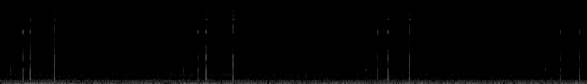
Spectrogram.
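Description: Long nails tap the round, solid, glossy brown wooden end cap on top of a glass hourglass. They make sharp, bright little clicks in small clusters with short gaps between them. A steady low hum runs underneath throughout.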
